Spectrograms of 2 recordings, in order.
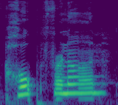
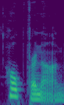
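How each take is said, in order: First: "Hope Fernon?" slow, high and questioning; unsure try. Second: "Hope Fernon." low and falling, decided; settled on it. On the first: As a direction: test "Hope Fernon?" slowly with a rising doubt. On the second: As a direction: land "Hope Fernon." flat and final. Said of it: "We're gonna go with Hope Fernon". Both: Shown as a demonstration.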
